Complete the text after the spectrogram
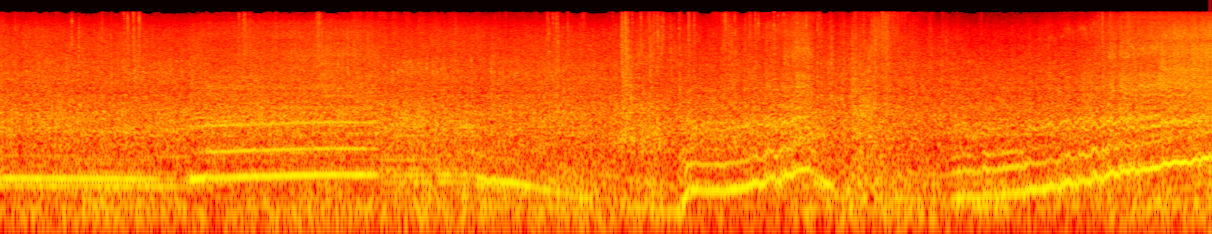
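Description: Tyres skid and hiss on gravel.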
